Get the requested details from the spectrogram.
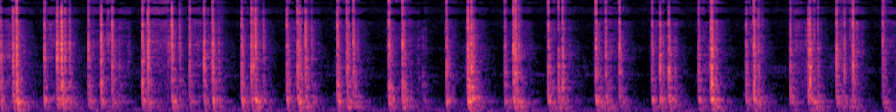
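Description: Long painted nails tap and scratch the bottom panel of a printed cardboard Kleenex tissue box lying on its side, hollow and partly filled with tissues. About two dozen quick, dry, hollow taps follow in a steady, uneven rhythm, each with a papery midrange knock and a faint scratchy edge. Each tap dies away almost at once.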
